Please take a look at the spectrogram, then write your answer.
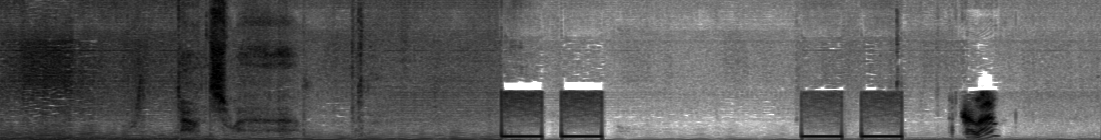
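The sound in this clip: A telephone rings on an outgoing call. After a stretch of talk, the ringback tone sounds in two double-ring pairs, each pair made of short, steady, even bursts separated by a pause.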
